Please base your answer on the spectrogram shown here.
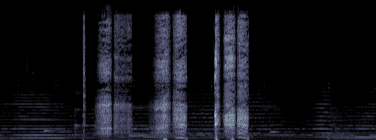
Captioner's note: groan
